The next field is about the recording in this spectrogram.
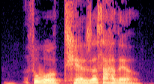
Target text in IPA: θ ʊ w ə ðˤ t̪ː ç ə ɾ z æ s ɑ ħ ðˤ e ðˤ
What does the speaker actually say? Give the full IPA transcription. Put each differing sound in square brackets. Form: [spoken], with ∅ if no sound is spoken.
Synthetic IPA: θ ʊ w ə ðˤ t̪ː ç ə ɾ z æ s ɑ ħ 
